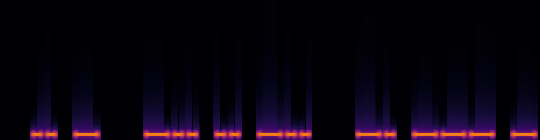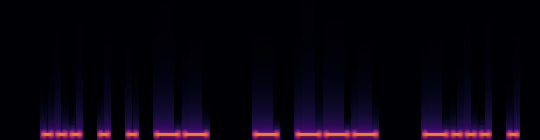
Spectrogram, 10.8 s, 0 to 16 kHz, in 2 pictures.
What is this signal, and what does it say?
Morse code, heard as a keyed tone, about 17 wpm, 700 Hz. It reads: IT DID NOT SEEM TO BE
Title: Sentences from Top 1000 Words - Review Part 1 - 17wpm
